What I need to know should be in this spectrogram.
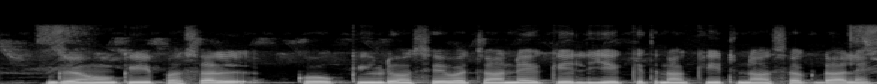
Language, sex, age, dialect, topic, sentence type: Hindi, male, 36-40, Kanauji Braj Bhasha, agriculture, question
